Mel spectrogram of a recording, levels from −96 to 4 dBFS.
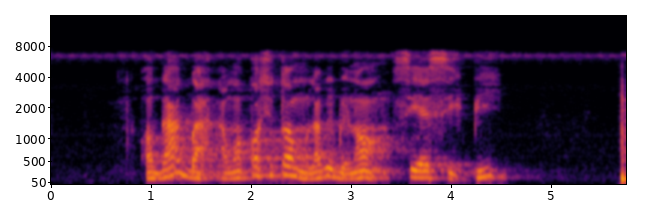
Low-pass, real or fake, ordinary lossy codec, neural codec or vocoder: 7.2 kHz; real; AAC, 96 kbps; none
